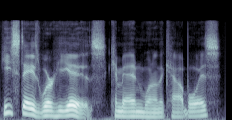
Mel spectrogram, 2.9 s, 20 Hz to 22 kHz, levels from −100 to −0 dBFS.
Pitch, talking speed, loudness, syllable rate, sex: 120 Hz, 205 wpm, -17 LUFS, 5.5 syllables/s, male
